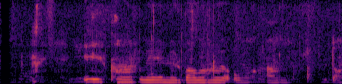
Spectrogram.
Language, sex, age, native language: Icelandic, male, 8, Icelandic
